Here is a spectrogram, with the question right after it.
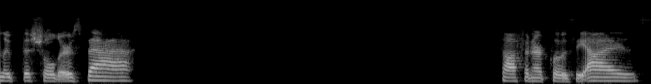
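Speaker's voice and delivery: calm, unhurried settling-in guidance with long pauses; guided meditation. Acted. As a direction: guide them gently into stillness, leaving space between phrases.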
